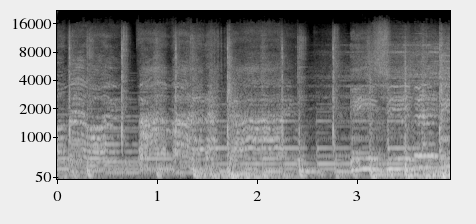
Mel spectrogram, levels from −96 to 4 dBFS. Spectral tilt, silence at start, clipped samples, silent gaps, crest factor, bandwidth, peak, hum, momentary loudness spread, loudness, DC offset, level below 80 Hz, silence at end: -5 dB/octave; 0 s; under 0.1%; none; 16 dB; 17.5 kHz; -4 dBFS; none; 6 LU; -21 LUFS; under 0.1%; -32 dBFS; 0 s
